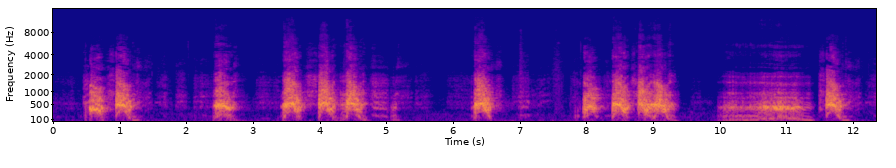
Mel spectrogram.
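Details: A Rottweiler barks fiercely in harsh, clustered barks, often two or three in quick succession, ending with a drawn-out rough growl before a final bark.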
